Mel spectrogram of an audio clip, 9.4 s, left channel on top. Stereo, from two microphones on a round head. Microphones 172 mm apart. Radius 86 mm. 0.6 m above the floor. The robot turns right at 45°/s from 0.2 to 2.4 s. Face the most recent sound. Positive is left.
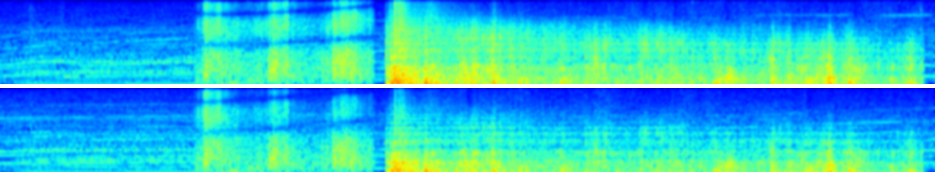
turn(degrees=60)  # may be behind; listen again after turning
